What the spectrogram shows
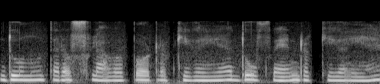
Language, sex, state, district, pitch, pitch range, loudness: Hindi, female, Bihar, West Champaran, 195 Hz, 185-205 Hz, -16 LUFS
